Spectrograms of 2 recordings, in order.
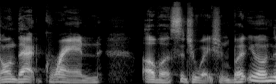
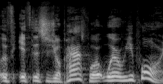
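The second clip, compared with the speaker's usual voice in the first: fake, bad put-on French accent, pitched up; 5 semitones higher than usual. Telling a story about an encounter with a border officer, acting out the officer's speech in a bad French accent. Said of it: "if it's not a good French accent".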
